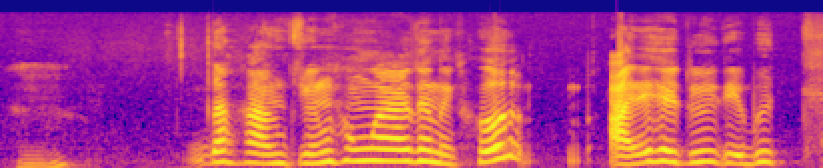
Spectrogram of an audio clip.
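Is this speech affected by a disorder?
Yes: cerebral palsy.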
